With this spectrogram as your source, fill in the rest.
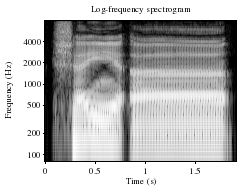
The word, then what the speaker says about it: شيئا: এই যে আমরা দুই জবর এক জবর বাদ দিয়ে আমরা এক আলিফ টানবো, শাইআ।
